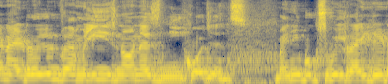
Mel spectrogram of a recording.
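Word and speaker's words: pnictogens: वहाँ पर P से ही शुरुआत होगा अल्फ़ाबेटिकली, बट P साइलेंट है. It is actually Nicogens. It is not Nitco.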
